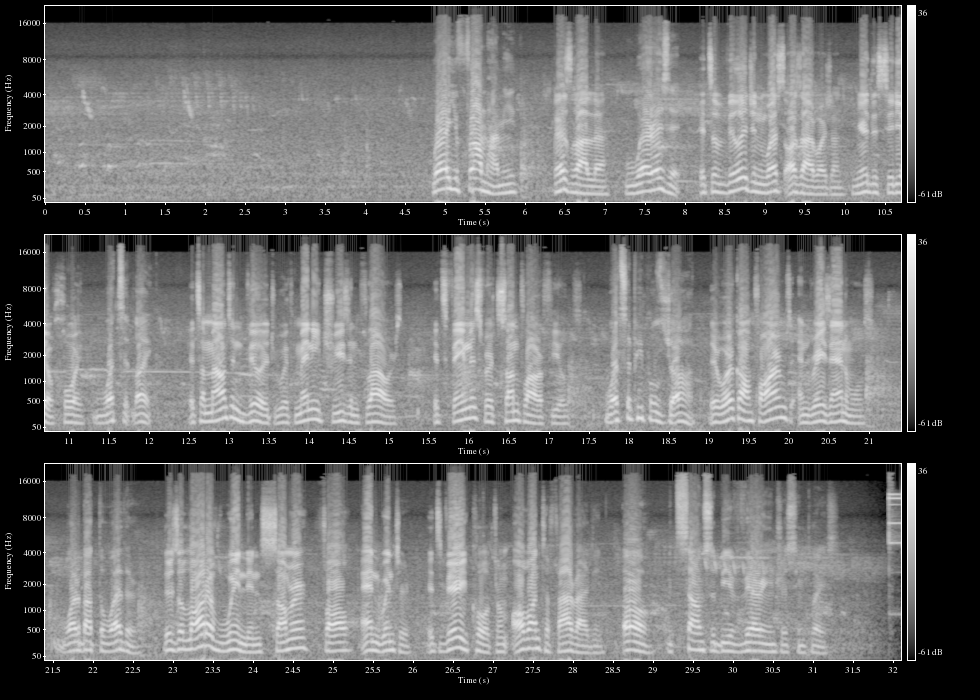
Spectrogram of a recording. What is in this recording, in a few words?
conversation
